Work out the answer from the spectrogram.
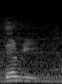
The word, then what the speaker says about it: deri: It's pronounced differently between the different languages in the Torres Straits, but for my language it's the deri. The deri signifies the headdress of a warrior that's ready to go to battle.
